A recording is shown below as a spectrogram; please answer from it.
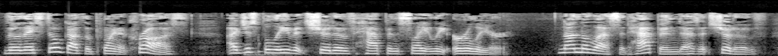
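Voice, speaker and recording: Still recovering from a head cold, a woman hosting a casual podcast gives earnest opinions in an animated, mid-range voice with a slightly mellow quality. Her speech is halting and sprinkled with ums.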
